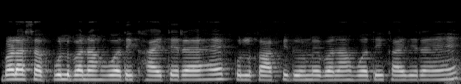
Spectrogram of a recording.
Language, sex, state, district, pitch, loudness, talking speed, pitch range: Hindi, female, Chhattisgarh, Bastar, 215 Hz, -18 LUFS, 180 wpm, 210-220 Hz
